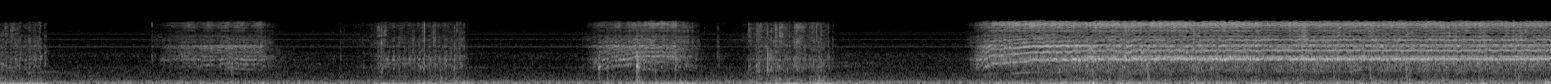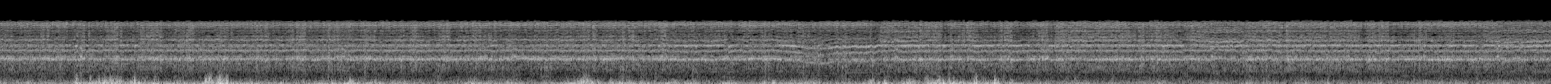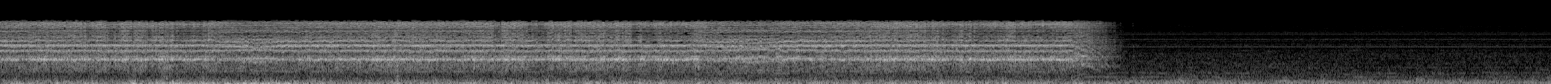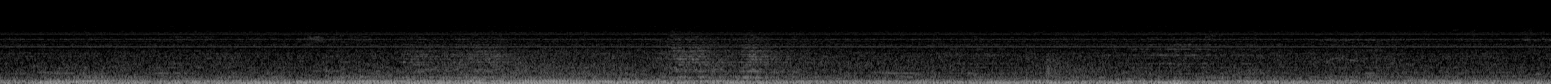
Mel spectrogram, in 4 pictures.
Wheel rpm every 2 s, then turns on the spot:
10, 20, 10, 30, 20, 150, 160, 160, 160, 160, 160, 150, 150, 160, 160, 160, 160, 160, 160, 160, 140, 0, 0, 0, 0, 0, 0, 0, 0, 0, 0.
none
